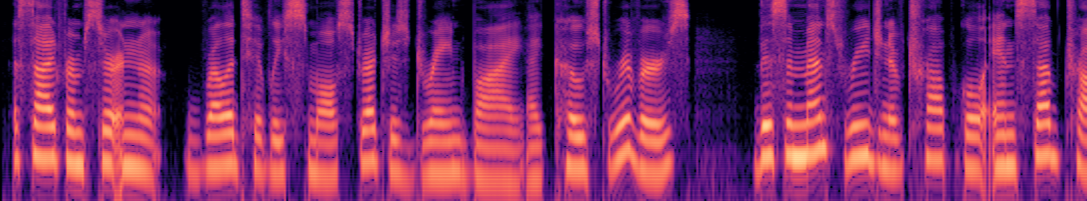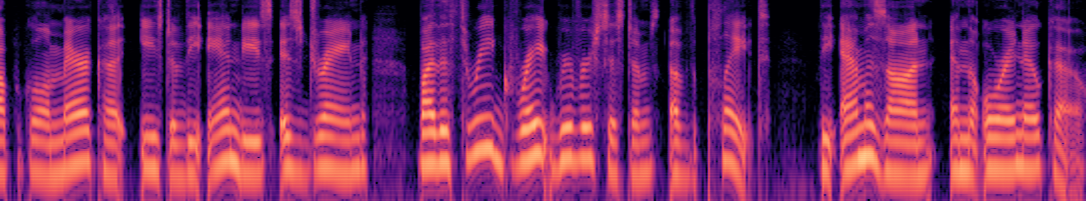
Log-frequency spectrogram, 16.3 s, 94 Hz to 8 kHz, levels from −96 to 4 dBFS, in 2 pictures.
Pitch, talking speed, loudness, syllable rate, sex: 200 Hz, 140 wpm, -20 LUFS, 4.8 syllables/s, female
